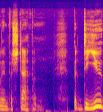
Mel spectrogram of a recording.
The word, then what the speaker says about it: Verstappen: question before by saying quite a lot of Dutch people do pronounce it verstappen and I try to find a happy medium and sometimes call him verstappen and sometimes call him verstappen but do you call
